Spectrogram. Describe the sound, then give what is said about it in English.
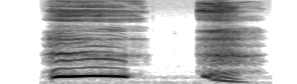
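A deep breath drawn in by an overexcited person trying to calm down, voiced and held for nearly a second, then a shorter breath out that falls in pitch. “Take a deep breath. Another one.”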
